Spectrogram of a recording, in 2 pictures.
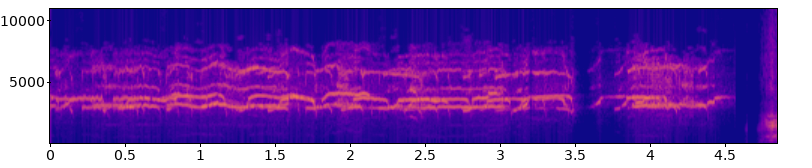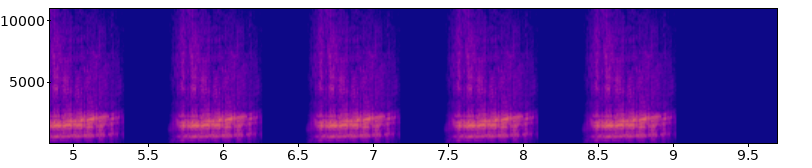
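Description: Gulls giving high, wavering squealing calls for about three and a half seconds, then a sheep bleating five times in an even series about a second apart, each bleat with a quaver.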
